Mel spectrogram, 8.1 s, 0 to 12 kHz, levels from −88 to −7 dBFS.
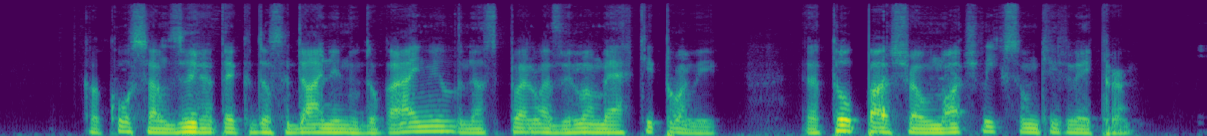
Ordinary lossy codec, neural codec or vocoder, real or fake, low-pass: none; codec, 24 kHz, 0.9 kbps, WavTokenizer, medium music audio release; fake; 10.8 kHz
